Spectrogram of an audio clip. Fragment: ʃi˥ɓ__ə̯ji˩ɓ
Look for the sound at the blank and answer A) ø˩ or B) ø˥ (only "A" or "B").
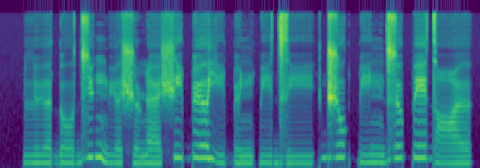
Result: B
